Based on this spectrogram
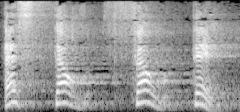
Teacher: ورقق الفه وفخم الراء ورقق التاء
